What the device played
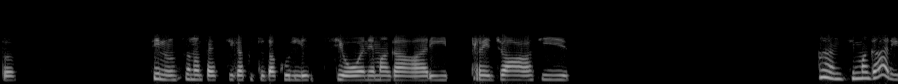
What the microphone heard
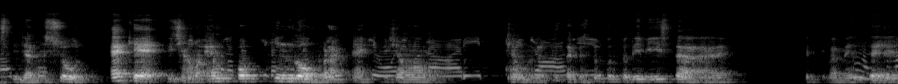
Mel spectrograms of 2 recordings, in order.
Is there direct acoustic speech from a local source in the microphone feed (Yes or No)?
Yes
